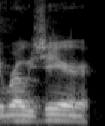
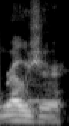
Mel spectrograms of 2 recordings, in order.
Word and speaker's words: Rozier: they used to say Rozier. Mm-hmm. He told me, he's like, yeah, I just kind of let it be, but. Announcers used to say it like that, but his name's actually Rozier.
